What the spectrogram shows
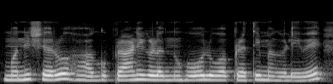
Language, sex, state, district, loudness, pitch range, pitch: Kannada, female, Karnataka, Bangalore, -14 LUFS, 200-220 Hz, 205 Hz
